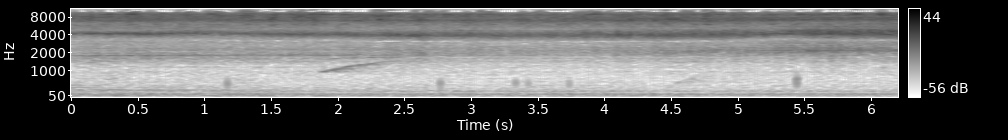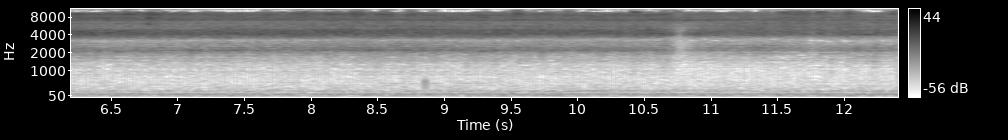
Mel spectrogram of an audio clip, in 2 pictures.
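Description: Ultrasonic dental scaler with its water spray, together with a saliva ejector sucking: a steady high hiss and whine that wavers in loudness as the tip is worked along the teeth, scaling off hardened tartar.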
